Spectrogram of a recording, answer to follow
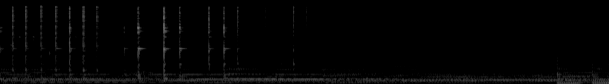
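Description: Paintbrush rinsed in a water pot, tapping against the pot's side in a fast run of light clicks, about six a second, which stop about three seconds in.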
